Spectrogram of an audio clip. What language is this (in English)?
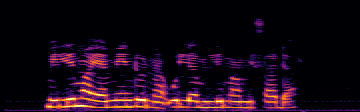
Swahili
